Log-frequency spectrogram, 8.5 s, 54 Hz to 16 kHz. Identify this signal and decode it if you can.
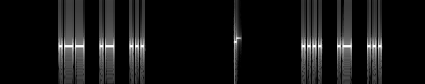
Morse code, heard as a keyed tone, about 22 wpm, spaced as for 16 wpm, 700 Hz. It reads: WAS HAS
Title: 2x Character Spacing - Top 100 Words - 22wpm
